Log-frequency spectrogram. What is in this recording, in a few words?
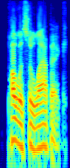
"Polysyllabic", American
